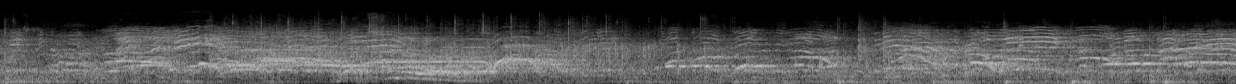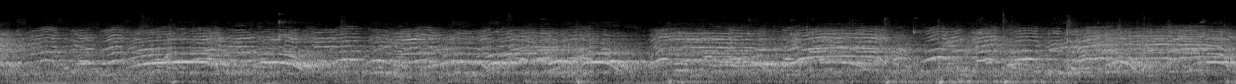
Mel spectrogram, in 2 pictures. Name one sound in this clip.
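Basketball sneakers squeak sharply on a hardwood court in a large echoing gym.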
